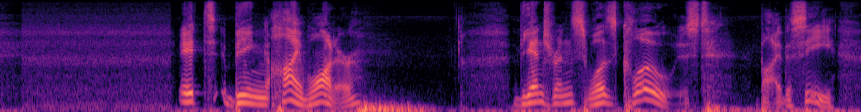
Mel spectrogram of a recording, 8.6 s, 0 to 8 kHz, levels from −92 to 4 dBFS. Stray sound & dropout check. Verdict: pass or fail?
pass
